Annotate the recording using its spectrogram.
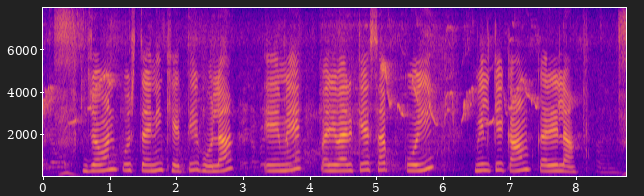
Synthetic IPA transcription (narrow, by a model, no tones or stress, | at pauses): d͡ʒəʋənpʊʃt̪ənikʰeːt̪iɦoːla | eːmẽ | pəɾɪʋaːɾkesəb̚koːimɪlkekaːmkəɾeːlaː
